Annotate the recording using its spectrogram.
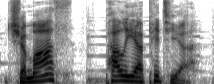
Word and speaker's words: Chamath Palihapitiya: His name is, am I pronouncing this right? Chamath Palihapitiya. Is that correct? – Mm-hmm. – All right. Thank you for that confirmation.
